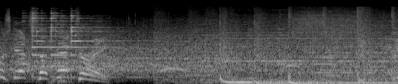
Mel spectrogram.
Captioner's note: bell ringing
